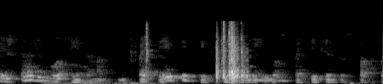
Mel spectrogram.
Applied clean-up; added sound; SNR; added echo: classical method WPE with log-MMSE.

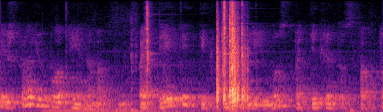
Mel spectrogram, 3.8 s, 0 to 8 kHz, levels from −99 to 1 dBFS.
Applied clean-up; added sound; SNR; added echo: none; Telephone; -4 dB; reverberation time 1.9 s.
